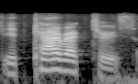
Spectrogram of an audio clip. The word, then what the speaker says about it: characters: okay in this one it is silent H okay like that characters that char actors its characters okay silent H you get it okay okay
